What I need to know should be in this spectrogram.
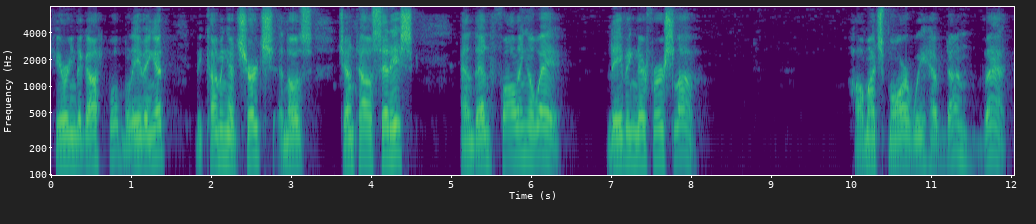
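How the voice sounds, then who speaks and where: A male preacher delivers an earnest, exhorting sermon with slow, weighty pauses. His voice sits at a middle pitch. The sound is dry and close. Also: darkish tone, dry recording. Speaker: pastor. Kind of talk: radio sermon.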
